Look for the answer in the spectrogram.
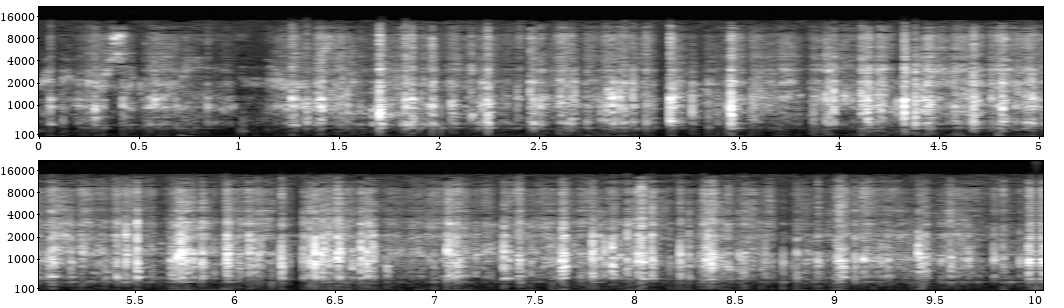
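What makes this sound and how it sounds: An empty red disposable plastic party cup, hollow with thin ribbed walls, is held upright in both hands while fingernails tap and scratch its outer wall. The result is a steady flurry of quick, crisp clicks and crinkly scratches with a hollow plastic tone, centered in the midrange and with almost no low end.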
